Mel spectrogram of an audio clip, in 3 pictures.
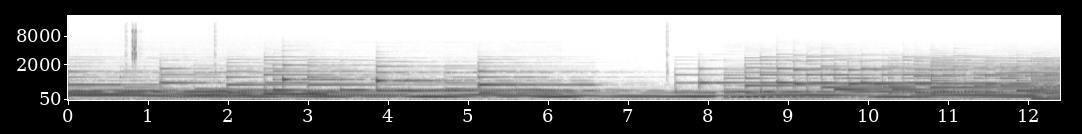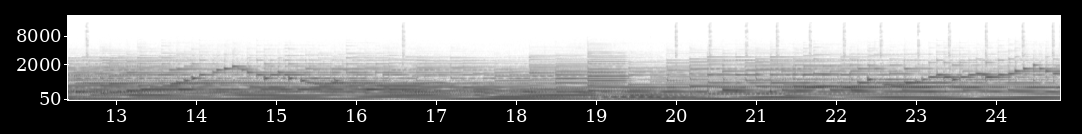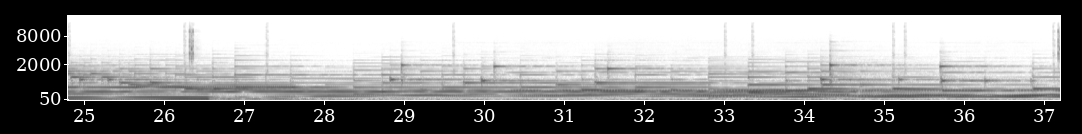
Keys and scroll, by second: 0.0-0.6 typing, 26.0 ctrl+e, 26.5 2, 36.2-37.0 typing.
